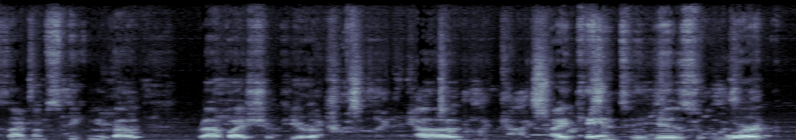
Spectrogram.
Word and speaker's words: Shapira: Rabbi Shapira is the common English transliteration of his name, although it really would have been pronounced Shapiro in Poland.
